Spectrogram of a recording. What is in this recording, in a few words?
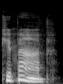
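"kebab", British English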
